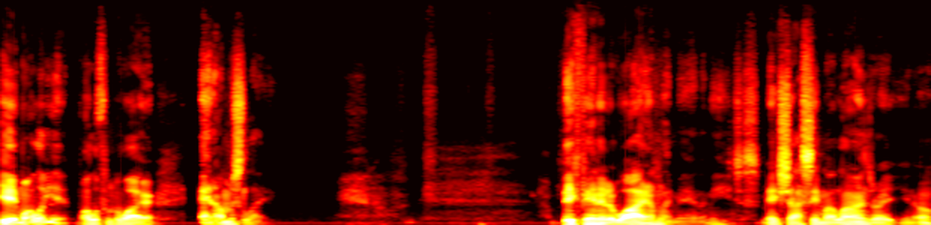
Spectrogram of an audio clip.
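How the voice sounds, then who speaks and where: Speaking very fast with an American accent, a man at a medium pitch uses ordinary pitch variation, big swings in loudness and long, frequent pauses on a very clean recording with a silent background. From New Jersey. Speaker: actor and model. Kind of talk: casual interview chat. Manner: animated, many fillers and repetitions.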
